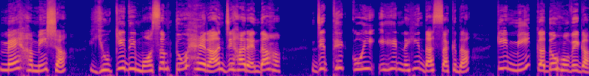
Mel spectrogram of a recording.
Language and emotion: Punjabi, surprised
